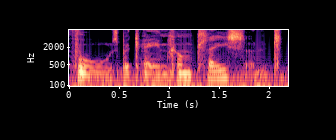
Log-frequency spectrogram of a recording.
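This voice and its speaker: A British man voicing a gleeful, darkly flirtatious undead necromancer villain in a theatrical audio roleplay, swinging between hushed murmurs and shrill outbursts. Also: lively intonation, takes it slowly. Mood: teasing. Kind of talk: dark comedic audio roleplay acting.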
